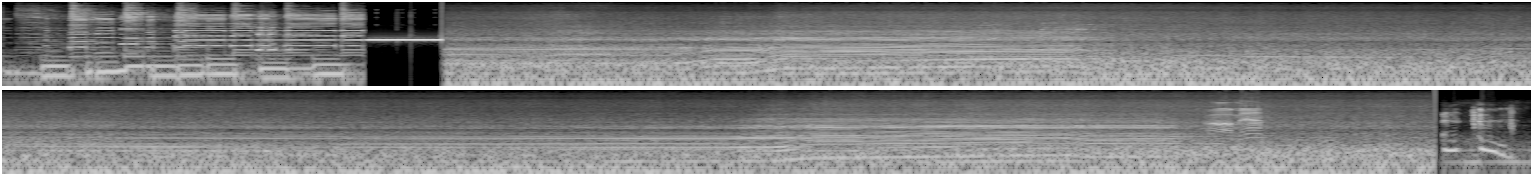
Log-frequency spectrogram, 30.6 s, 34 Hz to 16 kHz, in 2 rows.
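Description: A song plays for the first few seconds. After it, a 2023 Mustang GT's 5.0-litre V8 is heard from inside the cabin, running under load with a deep rumble, its pitch climbing as the car accelerates about a third of the way in and again near the end, with steady cruising between.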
